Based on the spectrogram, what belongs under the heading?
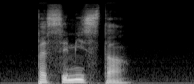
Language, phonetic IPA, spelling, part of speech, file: Polish, [ˌpɛsɨ̃ˈmʲista], pesymista, noun, Pl-pesymista.ogg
